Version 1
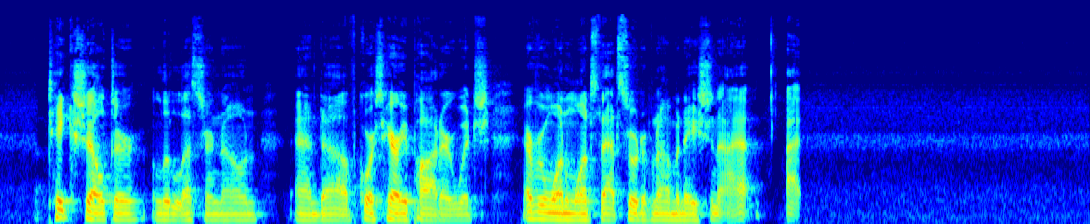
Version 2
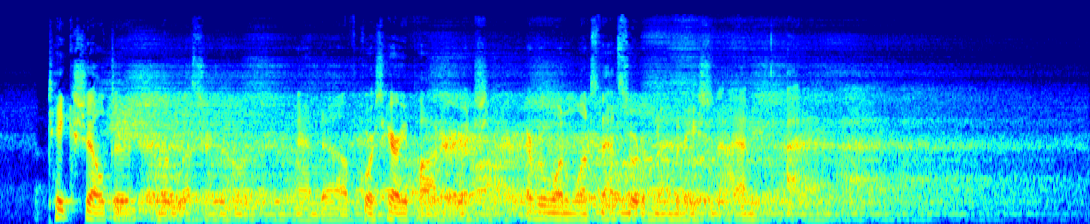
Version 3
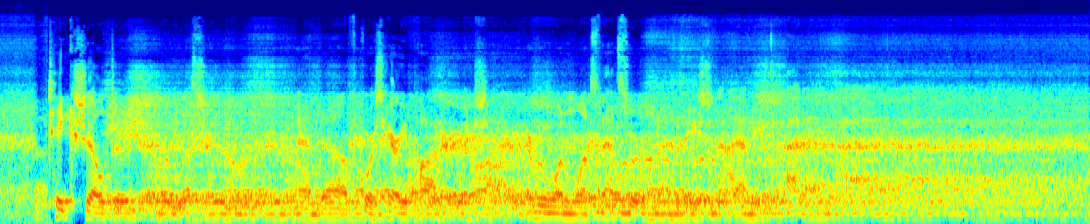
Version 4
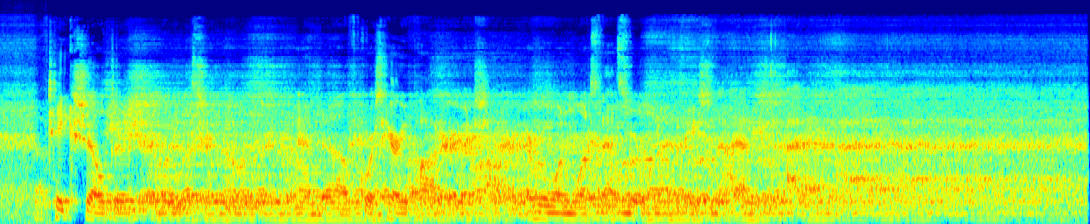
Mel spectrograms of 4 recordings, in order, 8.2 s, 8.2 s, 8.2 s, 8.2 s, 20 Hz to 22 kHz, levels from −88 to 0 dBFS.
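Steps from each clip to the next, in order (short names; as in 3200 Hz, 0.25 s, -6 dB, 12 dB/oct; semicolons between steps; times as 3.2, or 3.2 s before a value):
tone controls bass -11 dB, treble -8 dB; diffused feedback echo 0.501 s, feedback 49%, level -3 dB; gain +7 dB
in parallel at -9 dB: sine folder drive 4 dB, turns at -2.5 dBFS; on the sum: fast leveller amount 70%; gain -6 dB
notch 3600 Hz, Q 23; doubler 31 ms -8 dB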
